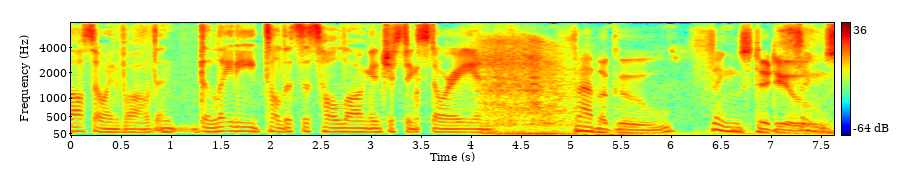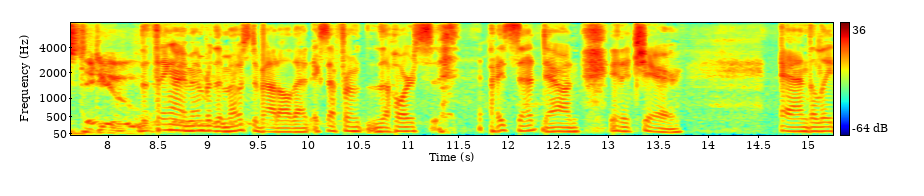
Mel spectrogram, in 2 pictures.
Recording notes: podcasts live from Café Anyway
